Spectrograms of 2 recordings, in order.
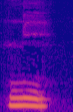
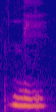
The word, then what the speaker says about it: knee: It is called knee in German. Knie is very easy to pronounce here, but knee is very difficult to pronounce here, you know? Knee. Knee. Knee. Knee is much more easy.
